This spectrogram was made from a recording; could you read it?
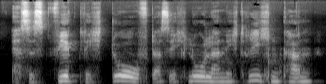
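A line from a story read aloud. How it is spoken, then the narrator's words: Grumpy growl. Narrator (German): knurrte Mino missmutig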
